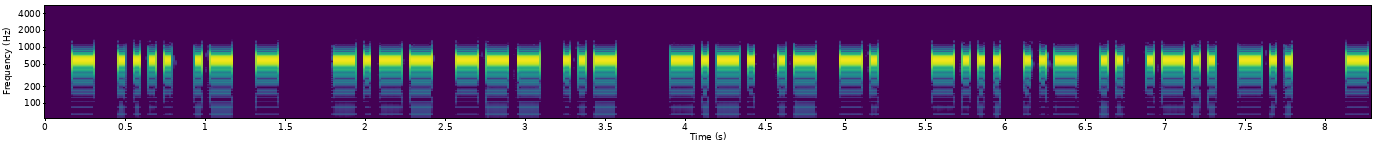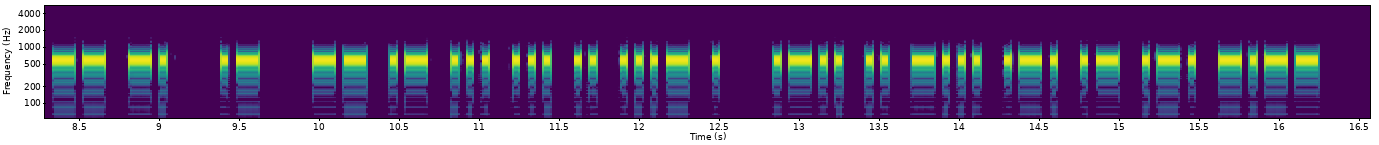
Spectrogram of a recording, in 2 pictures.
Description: Morse code, heard as a keyed tone, about 25 wpm, 600 Hz. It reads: THAT YOU CAN BUILD ON A MASSIVE LIBRARY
